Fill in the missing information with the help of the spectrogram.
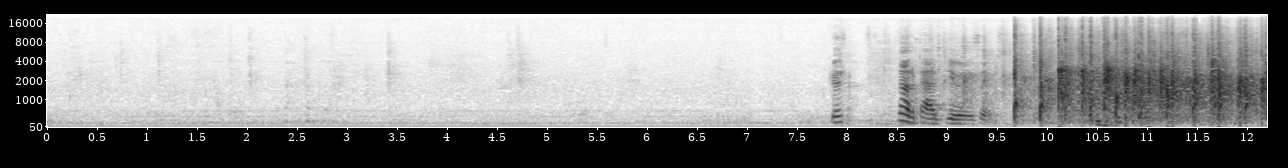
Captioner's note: laughter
